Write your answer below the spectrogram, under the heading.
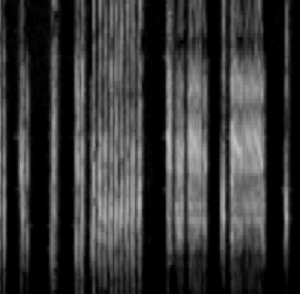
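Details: Swiftlet sounds used to call swiftlets into swiftlet houses and get them to roost: short, separate bursts of buzzy, high twittering. A dense run of chips comes near the middle, then a few longer rasping notes.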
